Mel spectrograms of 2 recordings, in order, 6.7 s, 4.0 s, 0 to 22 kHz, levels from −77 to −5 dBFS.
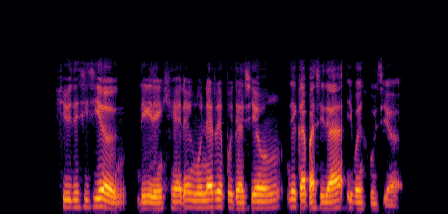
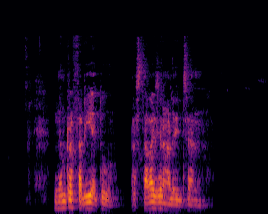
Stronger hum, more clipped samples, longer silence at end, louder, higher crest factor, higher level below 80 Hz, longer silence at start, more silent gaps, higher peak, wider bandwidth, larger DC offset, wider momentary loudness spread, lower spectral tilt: neither; neither; second, 0.7 s vs 0.95 s; first, -20 LUFS vs -29 LUFS; about the same, 18 dB vs 22 dB; about the same, -66 dBFS vs -70 dBFS; first, 0.9 s vs 0.55 s; first, 1.97-2.05 s vs none; first, -4 dBFS vs -10 dBFS; second, 7.4 kHz vs 11.5 kHz; neither; second, 11 LU vs 18 LU; about the same, -3.5 dB/octave vs -4.5 dB/octave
